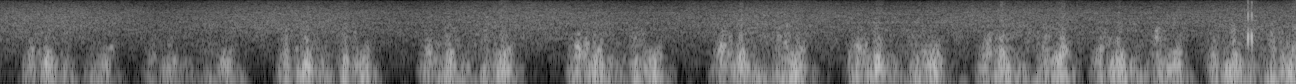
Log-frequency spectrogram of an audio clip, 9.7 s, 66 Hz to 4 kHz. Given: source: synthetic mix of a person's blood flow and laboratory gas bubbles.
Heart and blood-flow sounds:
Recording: Doppler ultrasound of blood flow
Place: precordium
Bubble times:
3.73-3.81 s: bubbles
9.33-9.43 s: bubbles
9.64-9.73 s: bubbles
From the record:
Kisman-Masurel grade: 123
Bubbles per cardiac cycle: 1 to 2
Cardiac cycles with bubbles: 10 to 50%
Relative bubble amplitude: loud (0.450 to 0.775)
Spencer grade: 2 (many but less than half of the cardiac periods contain bubble signals, singularly or in groups)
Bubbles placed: only in the low amplitude regions of the cardiac cycle

